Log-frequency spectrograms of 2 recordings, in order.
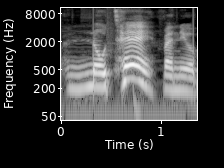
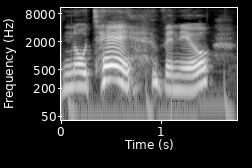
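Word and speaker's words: Not Vanille: said layer it with Note vanil because somebody corrected me and said it's not not vanil it's not vanil but it's spelled n o t which is not but anyhow this is not vanil by MF this was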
